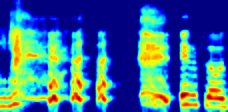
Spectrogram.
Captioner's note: laughing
